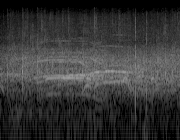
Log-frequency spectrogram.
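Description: An audience, standing on their feet, applauds a pastor steadily, a dense wash of clapping that holds at a fairly loud level throughout, with a few cheers and whoops rising faintly above it.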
